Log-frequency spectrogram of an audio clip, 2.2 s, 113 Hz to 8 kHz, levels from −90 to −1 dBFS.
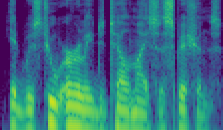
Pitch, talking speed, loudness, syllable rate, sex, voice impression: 105 Hz, 215 wpm, -19 LUFS, 5.3 syllables/s, male, very masculine, very adult-like, middle-aged, very thick, tensed, slightly powerful, slightly weak, slightly dark, slightly soft, muffled, fluent, slightly raspy, intellectual, slightly refreshing, sincere, slightly calm, mature, reassuring, slightly unique, elegant, slightly wild, sweet, lively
